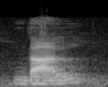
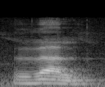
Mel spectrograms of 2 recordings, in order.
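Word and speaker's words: دال: দাল, দাল, যখন এই দাল পড়ব তখন জিহ্বার আগা সামনের দিকে একটু বের হয়ে যাবে।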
